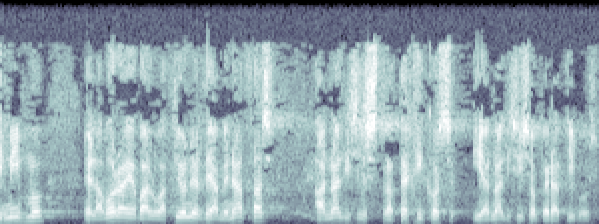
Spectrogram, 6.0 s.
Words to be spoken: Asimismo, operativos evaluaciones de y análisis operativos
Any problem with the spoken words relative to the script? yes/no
yes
